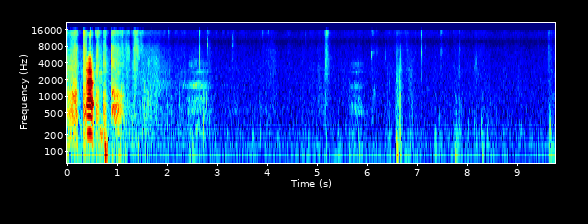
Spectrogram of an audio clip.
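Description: A clothing zipper rasps loudly in a quick burst of zips at the start, followed by quiet scattered clicks, rustles and faint snuffling sounds as something bites at the zipper.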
